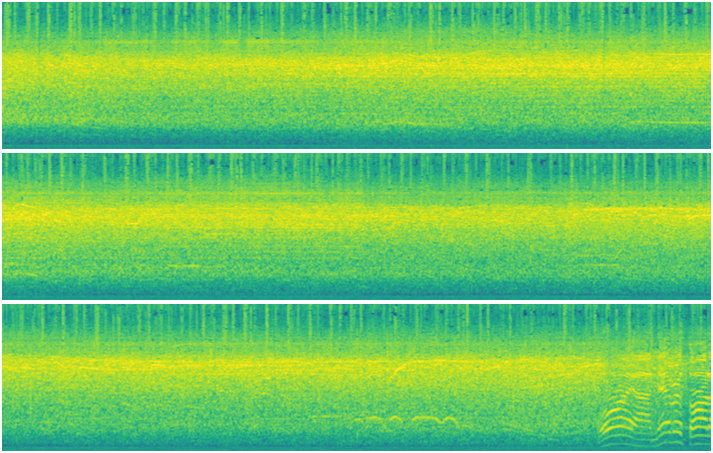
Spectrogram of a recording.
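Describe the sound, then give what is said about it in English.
A baseball crowd at the Coliseum roars loudly and steadily as Sandy Koufax is one strike away from tying Bob Feller's strikeout record, a dense unbroken wash of cheering. A few rising, wavering yells stand out near the end. “This crowd just ready to lift the Coliseum.”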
